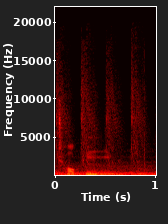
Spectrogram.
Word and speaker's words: Tolkien: The reason Tolkien didn't like Dune is like an analysis of why Tolken or Tolken, that's how you say his name, uh was not a fan of Dune kind of thing.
